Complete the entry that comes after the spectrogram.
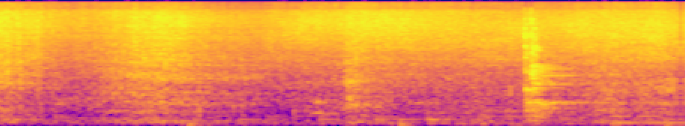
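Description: Beef for fajitas sizzling steadily in a hot pan just after being flipped, a loud, close, continuous hiss and crackle with a brief flare near the end, no voices.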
